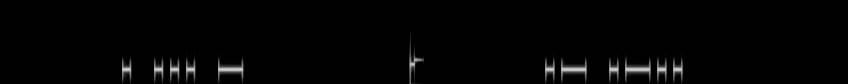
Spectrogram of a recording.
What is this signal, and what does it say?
Morse code, heard as a keyed tone, about 15 wpm, 700 Hz. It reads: EST AL
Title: Prefixes and Suffixes 15wpm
